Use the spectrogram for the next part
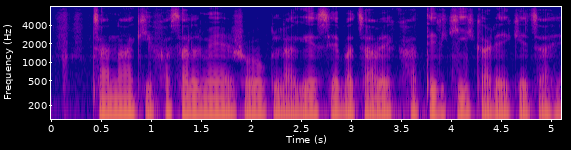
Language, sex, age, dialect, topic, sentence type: Magahi, male, 18-24, Southern, agriculture, question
